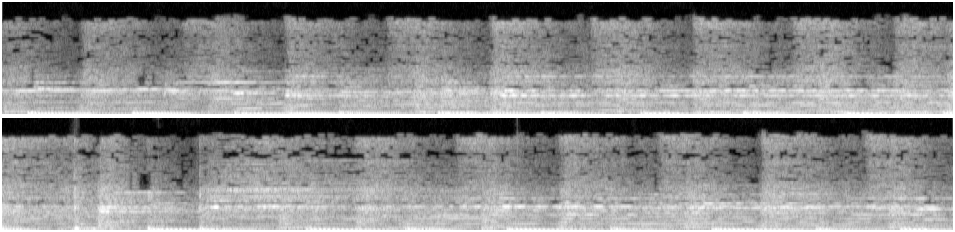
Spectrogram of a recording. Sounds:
playing steelpan

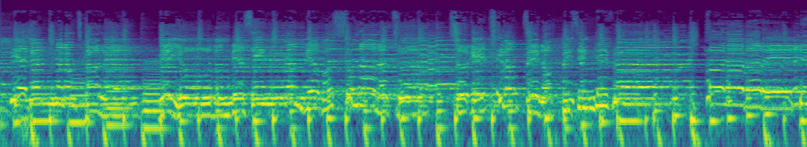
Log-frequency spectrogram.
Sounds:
yodelling

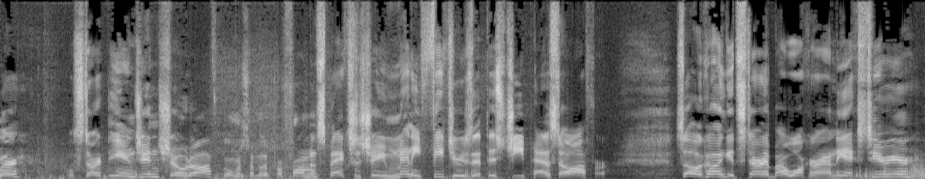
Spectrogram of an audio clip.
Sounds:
Speech

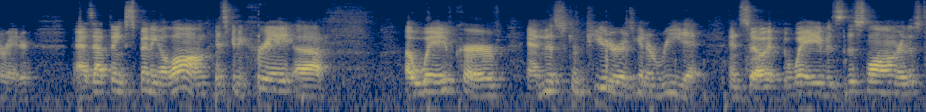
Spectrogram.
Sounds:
Speech

